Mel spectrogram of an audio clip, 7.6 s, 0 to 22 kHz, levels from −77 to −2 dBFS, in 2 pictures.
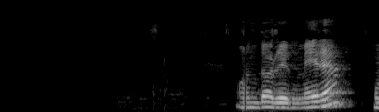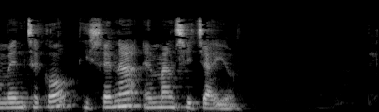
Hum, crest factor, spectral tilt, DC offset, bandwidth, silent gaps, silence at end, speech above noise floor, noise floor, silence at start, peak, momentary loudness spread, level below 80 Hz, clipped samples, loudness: none; 24 dB; -2.5 dB/octave; under 0.1%; 11.5 kHz; none; 1.4 s; 53 dB; -79 dBFS; 2.35 s; -4 dBFS; 16 LU; -70 dBFS; under 0.1%; -25 LUFS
